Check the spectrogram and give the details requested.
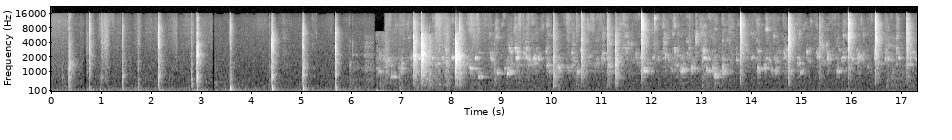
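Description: A series of sharp, dry pops and clicks, typical of harmless joint cracking.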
